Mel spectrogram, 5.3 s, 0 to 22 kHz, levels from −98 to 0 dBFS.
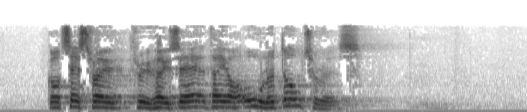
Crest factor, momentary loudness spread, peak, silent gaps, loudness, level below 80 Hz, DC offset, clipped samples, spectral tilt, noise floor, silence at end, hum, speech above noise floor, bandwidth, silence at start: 16 dB; 9 LU; -4 dBFS; none; -19 LUFS; -54 dBFS; under 0.1%; under 0.1%; -3.5 dB/octave; -54 dBFS; 1.7 s; none; 36 dB; 8.8 kHz; 0.5 s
